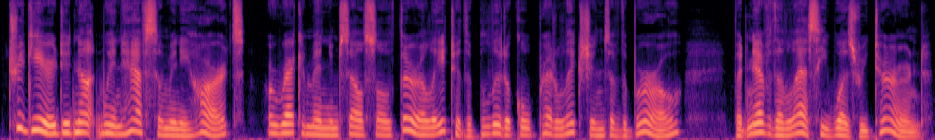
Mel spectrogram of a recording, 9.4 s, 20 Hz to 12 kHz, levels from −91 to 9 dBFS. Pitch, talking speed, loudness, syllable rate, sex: 185 Hz, 155 wpm, -18 LUFS, 5.3 syllables/s, female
